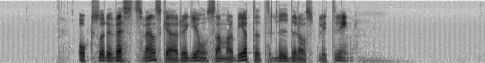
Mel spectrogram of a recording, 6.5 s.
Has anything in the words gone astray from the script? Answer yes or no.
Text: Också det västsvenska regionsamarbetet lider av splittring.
no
